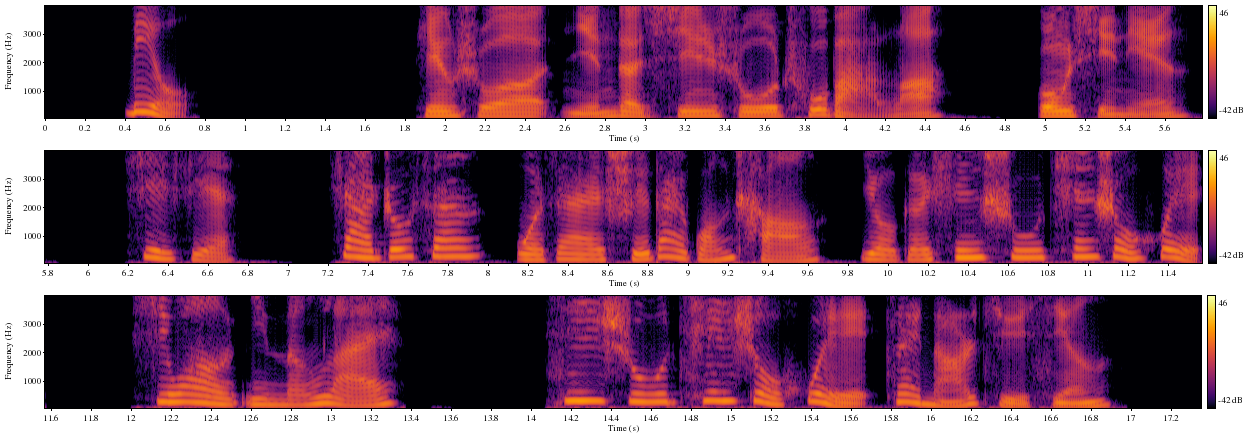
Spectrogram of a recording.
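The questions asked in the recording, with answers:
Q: 新书签售会在哪儿举行?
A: 时代广场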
